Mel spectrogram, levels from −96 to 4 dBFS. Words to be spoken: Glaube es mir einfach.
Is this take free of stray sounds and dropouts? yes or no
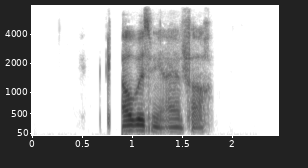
no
